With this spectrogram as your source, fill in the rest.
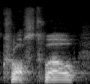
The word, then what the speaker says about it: CRSS12: I've been told it's pronounced Cross 12, and the reason why it's cross is because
